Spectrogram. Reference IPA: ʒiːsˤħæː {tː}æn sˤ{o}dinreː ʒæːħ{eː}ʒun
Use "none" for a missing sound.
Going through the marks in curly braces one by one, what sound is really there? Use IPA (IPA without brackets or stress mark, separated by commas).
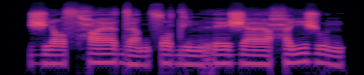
d, o, iː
